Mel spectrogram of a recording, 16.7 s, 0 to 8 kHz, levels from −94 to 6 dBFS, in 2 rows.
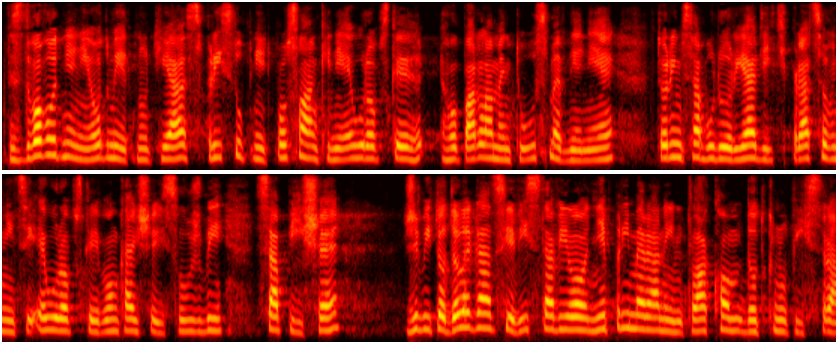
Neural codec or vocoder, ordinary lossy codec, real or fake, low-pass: codec, 16 kHz, 4 kbps, X-Codec, WavLM features, trained on Multilingual LibriSpeech; none; fake; none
